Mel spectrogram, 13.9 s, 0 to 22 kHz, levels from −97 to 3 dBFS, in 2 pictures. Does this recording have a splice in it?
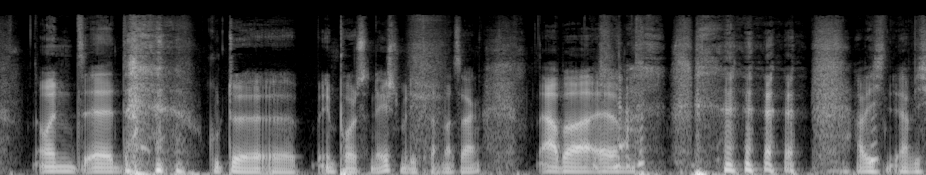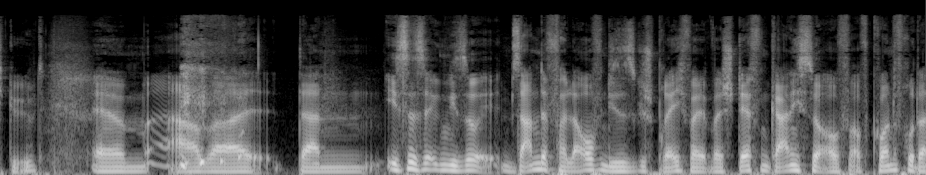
no; 0 cuts

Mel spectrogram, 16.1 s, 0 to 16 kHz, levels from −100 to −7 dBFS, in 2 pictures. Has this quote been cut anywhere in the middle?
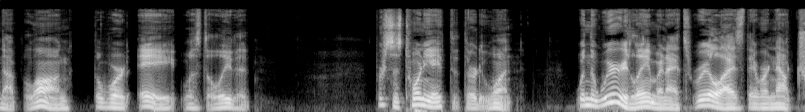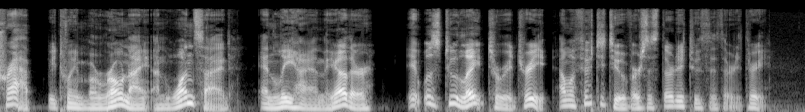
yes; 1 cut; at 13.6 s

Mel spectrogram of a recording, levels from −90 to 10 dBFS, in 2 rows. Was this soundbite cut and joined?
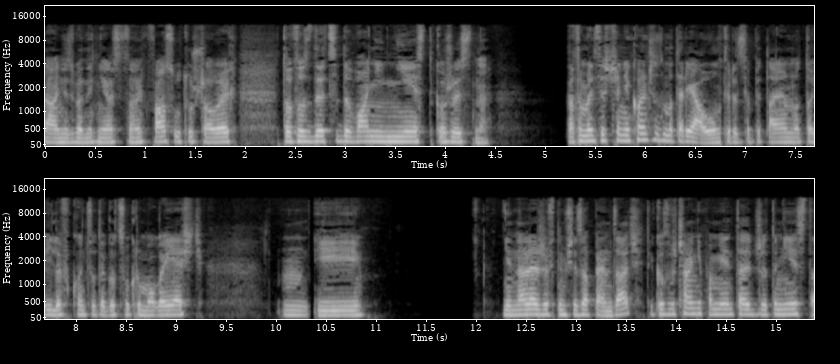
yes; 3 cuts; at 5.1 s, 6.8 s, 10.3 s

